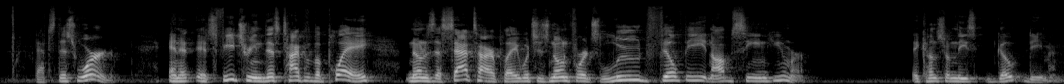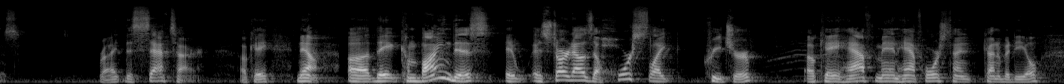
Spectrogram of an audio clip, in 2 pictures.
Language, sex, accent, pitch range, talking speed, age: English, male, American, 135-165 Hz, 165 wpm, 50-69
